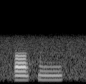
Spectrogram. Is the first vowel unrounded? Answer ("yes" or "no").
yes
